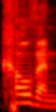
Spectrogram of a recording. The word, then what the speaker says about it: Coven: coven um uh coven because coven rhymes with oven and he didn't like that.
